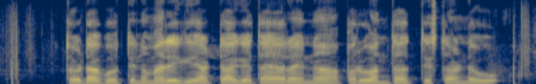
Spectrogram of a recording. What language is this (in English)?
Telugu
